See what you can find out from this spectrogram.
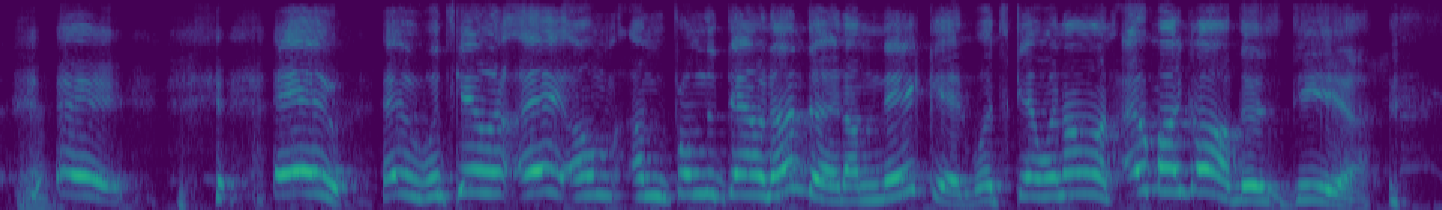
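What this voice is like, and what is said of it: Bad Australian accent drifting British. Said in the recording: “Is my accent good? ... I think we crossed over from Australian to really bad British somewhere.”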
